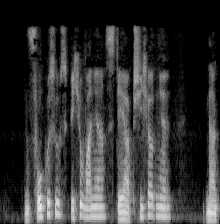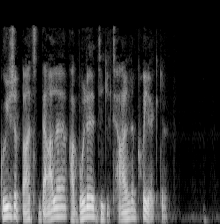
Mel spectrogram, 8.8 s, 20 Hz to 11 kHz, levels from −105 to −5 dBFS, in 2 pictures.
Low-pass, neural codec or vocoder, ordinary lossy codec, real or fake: 7.2 kHz; codec, 16 kHz, 2 kbps, FreqCodec, larger model; MP3, 48 kbps; fake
